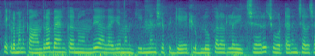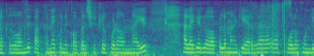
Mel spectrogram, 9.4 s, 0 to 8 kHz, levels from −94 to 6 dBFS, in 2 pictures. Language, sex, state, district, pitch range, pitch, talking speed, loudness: Telugu, female, Andhra Pradesh, Visakhapatnam, 200-220 Hz, 210 Hz, 190 wpm, -17 LUFS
